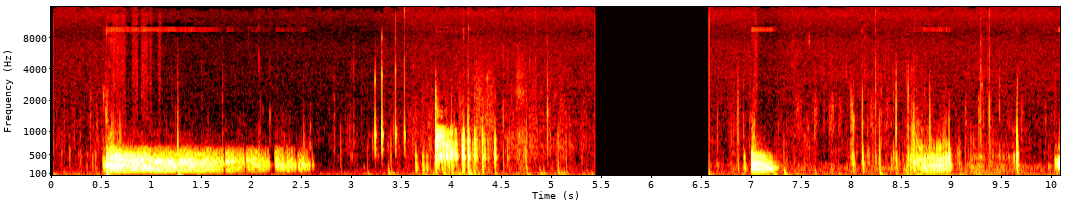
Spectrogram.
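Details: Stomach rumbling after a 48-hour fast: loud, long gurgling rumbles from an empty stomach with quieter bubbling between them; borborygmi.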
